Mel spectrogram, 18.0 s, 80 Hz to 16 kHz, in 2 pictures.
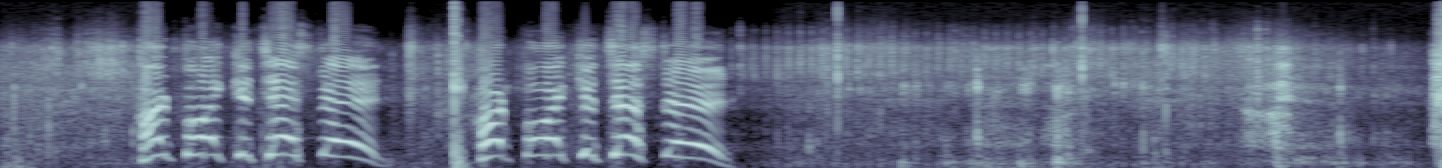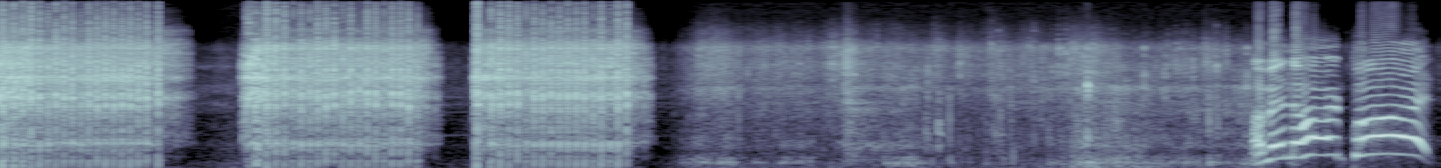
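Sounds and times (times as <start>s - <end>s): airsoft gun automatic bursts: 9.0s - 13.1s.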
